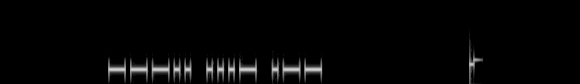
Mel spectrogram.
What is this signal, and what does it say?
Morse code, heard as a keyed tone, about 22 wpm, 700 Hz. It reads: 8VW
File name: practice / 22wpm / Three Letter-Number Combinations - 22wpm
